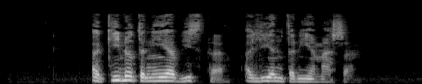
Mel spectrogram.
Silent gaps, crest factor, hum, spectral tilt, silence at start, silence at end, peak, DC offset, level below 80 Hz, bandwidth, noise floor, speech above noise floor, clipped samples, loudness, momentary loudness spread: none; 20 dB; none; -5 dB/octave; 0.9 s; 0.7 s; -2 dBFS; under 0.1%; -68 dBFS; 11.5 kHz; -66 dBFS; 46 dB; under 0.1%; -20 LUFS; 12 LU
